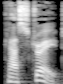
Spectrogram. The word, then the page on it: castrate: anglais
